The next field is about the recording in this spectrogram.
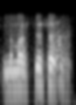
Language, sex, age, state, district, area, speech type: Hindi, male, 45-60, Uttar Pradesh, Chandauli, urban, conversation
